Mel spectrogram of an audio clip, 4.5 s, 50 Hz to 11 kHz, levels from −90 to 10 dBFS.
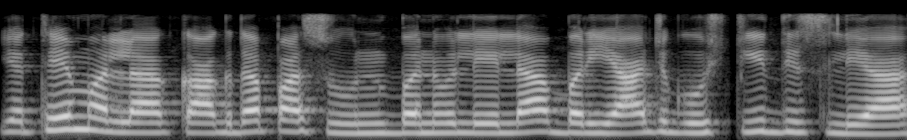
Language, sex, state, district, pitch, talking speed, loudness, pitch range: Marathi, female, Maharashtra, Washim, 230 Hz, 95 wpm, -14 LUFS, 225-250 Hz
